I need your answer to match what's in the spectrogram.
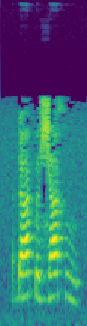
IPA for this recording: ɗ a k͡p ə ʑ a x u

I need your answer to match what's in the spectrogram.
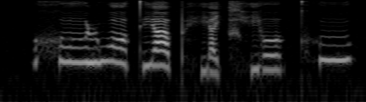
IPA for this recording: x o˦ ʊ̯ ɻ w ɔ˥˨ t̪ j ä˥˨ pʰ j ä˩ t͡ɕʰ j o˨˦ ʊ̯ kʰ u˦

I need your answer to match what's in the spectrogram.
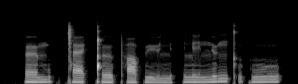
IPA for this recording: œ m u p ǀ æ ǃ ɵ pʰ ɑ p y l | l i n ʉ ŋ kʼ u k u

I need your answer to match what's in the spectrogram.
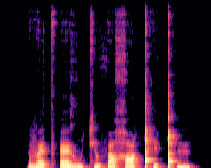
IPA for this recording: v æ t͡sʼ æ ɣ u c ɯ θ ɑ χ ɑ ǃʰ e ǃʰ y

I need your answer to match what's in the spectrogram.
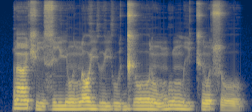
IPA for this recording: ɾ ã˦ ʃ i˨ z i˧ j ũ˧ n ɔ˦ j ɨ˧ j u˧ d͡ʒ oː˦ ɾ ũ˧ m u˦ m i˧ t͡ʃ ũ˧ s o˨

